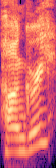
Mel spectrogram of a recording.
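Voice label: Adult, English; New War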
